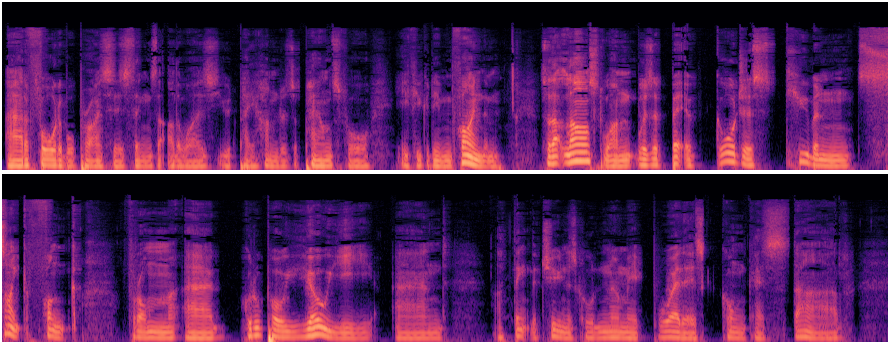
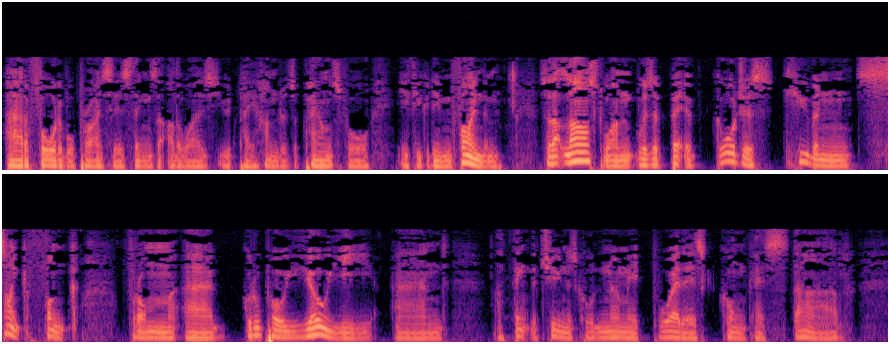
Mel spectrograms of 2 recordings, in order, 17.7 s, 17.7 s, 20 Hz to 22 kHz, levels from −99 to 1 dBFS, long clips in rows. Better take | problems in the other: first | garbled, watery; badly; nothing above 6.5 kHz; slightly in the first

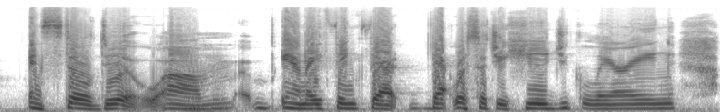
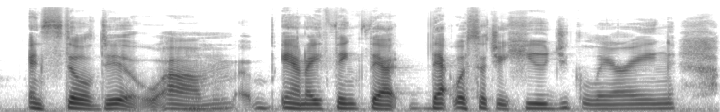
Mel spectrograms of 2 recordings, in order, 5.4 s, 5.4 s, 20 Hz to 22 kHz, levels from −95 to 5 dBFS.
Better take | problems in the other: second | distortion; heavy; 13% of the sound clipped

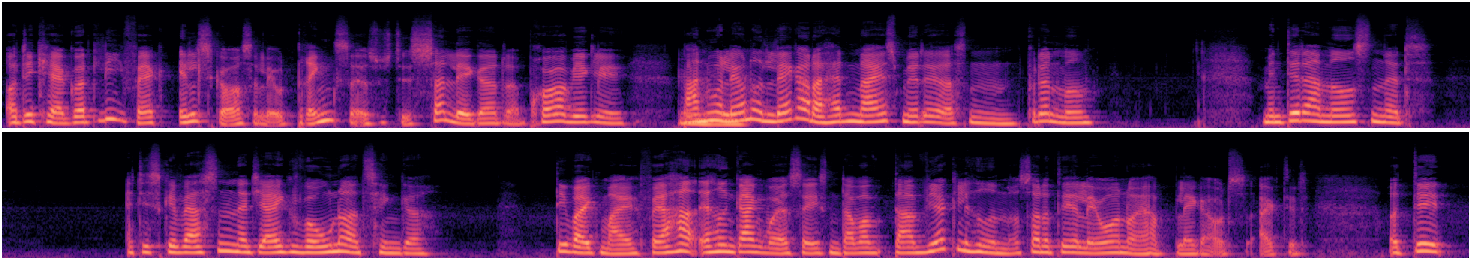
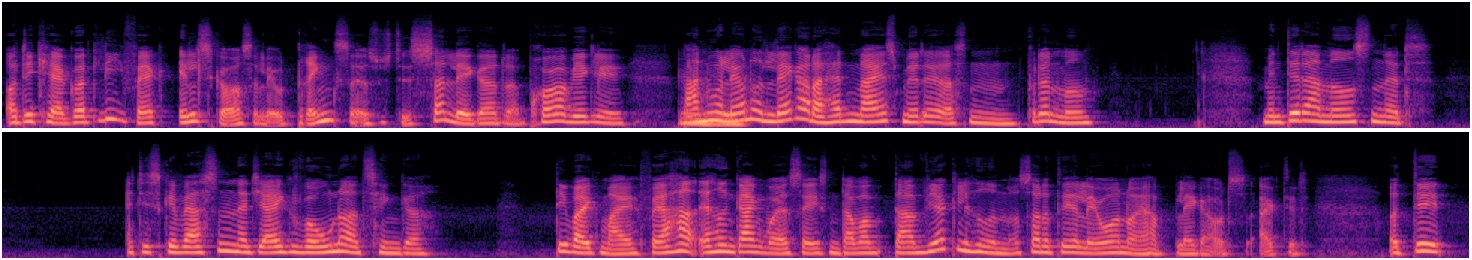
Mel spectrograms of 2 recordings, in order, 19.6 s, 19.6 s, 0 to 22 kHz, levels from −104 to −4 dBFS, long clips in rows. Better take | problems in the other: neither | muffled; slightly; fading above 2.5 kHz; the same in both

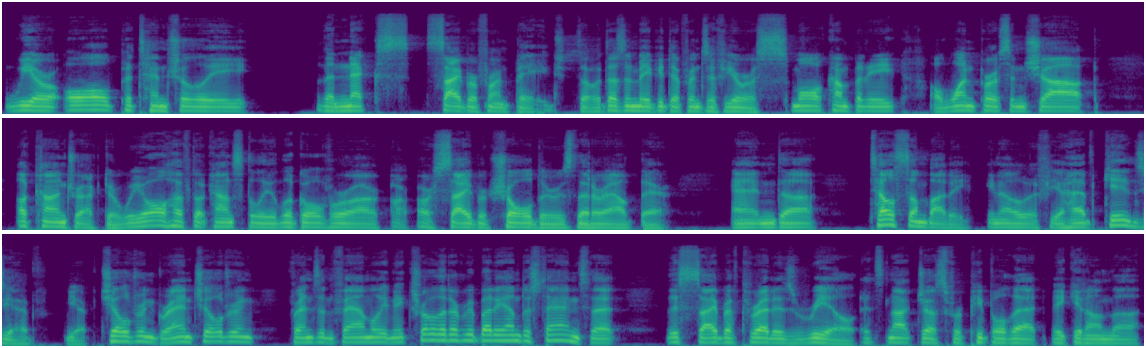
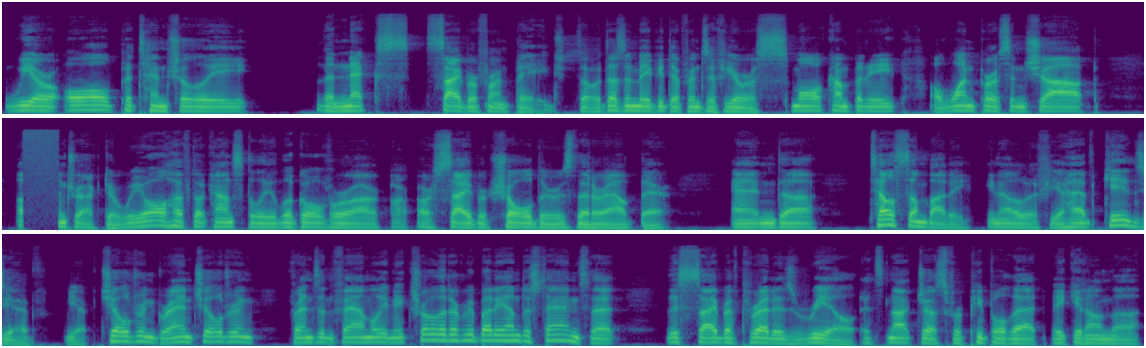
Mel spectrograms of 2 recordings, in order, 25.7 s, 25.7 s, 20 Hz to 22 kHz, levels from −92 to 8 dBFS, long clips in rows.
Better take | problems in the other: first | audio cutting out; filled with static; at 8.5 s

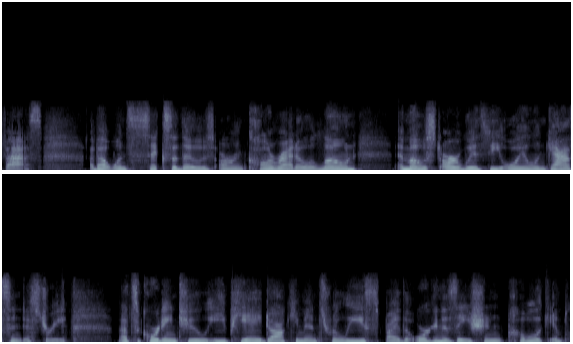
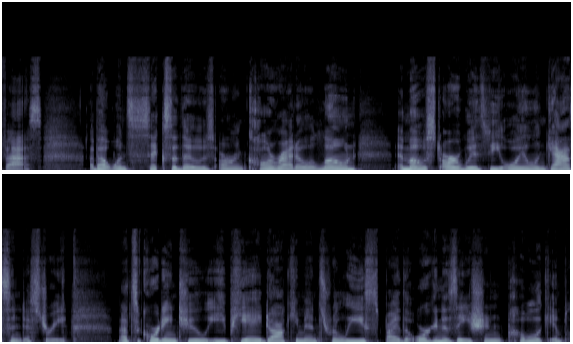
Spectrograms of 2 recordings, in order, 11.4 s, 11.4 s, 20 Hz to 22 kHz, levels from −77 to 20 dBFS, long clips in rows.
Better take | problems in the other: second | garbled, watery; slightly; nothing above 8 kHz

